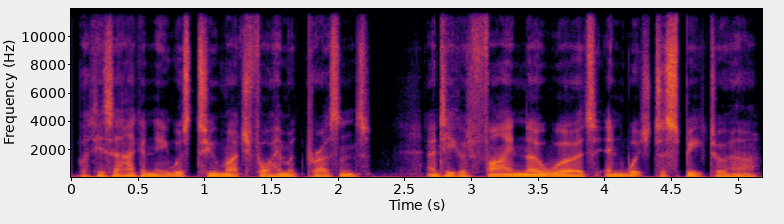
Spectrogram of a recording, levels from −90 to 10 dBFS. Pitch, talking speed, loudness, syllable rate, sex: 100 Hz, 255 wpm, -19 LUFS, 5.3 syllables/s, male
